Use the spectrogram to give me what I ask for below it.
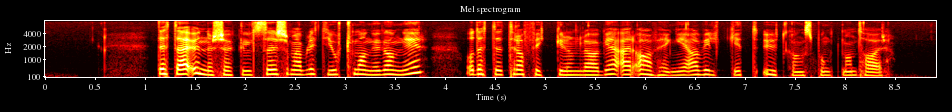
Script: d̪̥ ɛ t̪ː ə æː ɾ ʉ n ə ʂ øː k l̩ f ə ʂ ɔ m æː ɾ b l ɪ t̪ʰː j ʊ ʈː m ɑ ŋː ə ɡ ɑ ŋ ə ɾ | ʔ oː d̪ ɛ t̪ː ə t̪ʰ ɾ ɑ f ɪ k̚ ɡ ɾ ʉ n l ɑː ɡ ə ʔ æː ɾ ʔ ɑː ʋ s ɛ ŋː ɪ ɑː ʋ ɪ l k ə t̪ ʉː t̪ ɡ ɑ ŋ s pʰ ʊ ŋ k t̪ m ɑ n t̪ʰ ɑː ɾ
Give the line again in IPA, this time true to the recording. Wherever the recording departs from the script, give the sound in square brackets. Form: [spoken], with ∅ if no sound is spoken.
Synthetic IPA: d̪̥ ɛ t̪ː ə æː ɾ ʉ n ə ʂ øː k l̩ [s] ə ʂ ɔ m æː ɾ b l ɪ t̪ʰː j ʊ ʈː m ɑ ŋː ə ɡ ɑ ŋ ə ɾ | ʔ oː d̪ ɛ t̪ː ə t̪ʰ ɾ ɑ f ɪ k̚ ɡ ɾ ʉ n l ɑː ɡ ə ʔ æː ɾ ʔ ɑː ʋ [h] ɛ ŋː ɪ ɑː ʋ ɪ l k ə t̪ ʉː t̪ ɡ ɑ ŋ s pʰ ʊ ŋ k t̪ m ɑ n t̪ʰ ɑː ɾ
